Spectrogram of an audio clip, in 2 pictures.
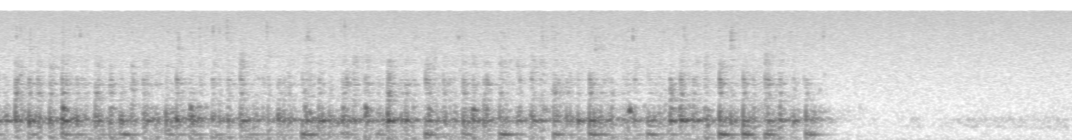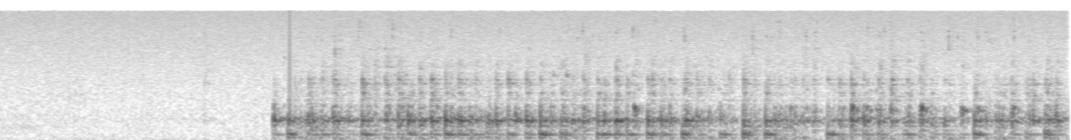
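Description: Hookah water base bubbling hard as smoke is drawn through the hose in two long pulls. The first ends about four seconds in; after a short pause the second begins about seven seconds in.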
